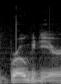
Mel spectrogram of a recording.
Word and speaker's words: Brogadir: it's easy to say because Brogadir is like Brigadier, if you know a Brigadier Yes. General. Just make it with an O sound.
